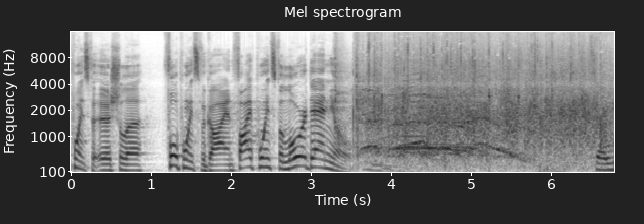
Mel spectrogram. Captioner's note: cheering, applause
